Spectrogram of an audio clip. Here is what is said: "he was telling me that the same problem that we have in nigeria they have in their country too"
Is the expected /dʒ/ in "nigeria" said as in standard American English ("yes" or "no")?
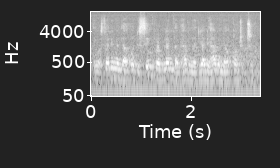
no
